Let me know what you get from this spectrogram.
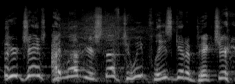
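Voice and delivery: very high, loud, excited fan voice; gushing fan. Retold or imitated. Fan begs James for a picture, very high and gushing. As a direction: beg for the photo like a starstruck fan.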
